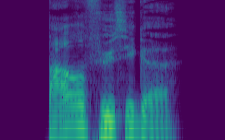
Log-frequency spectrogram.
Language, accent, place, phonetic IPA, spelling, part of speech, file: German, Germany, Berlin, [ˈbaːɐ̯ˌfyːsɪɡə], barfüßige, adjective, De-barfüßige.ogg
- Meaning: inflection of barfüßig: 1. strong/mixed nominative/accusative feminine singular 2. strong nominative/accusative plural 3. weak nominative all-gender singular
